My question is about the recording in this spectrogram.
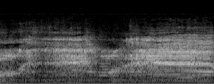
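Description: A goat bleating: two long bleats, the second starting about a second in.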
